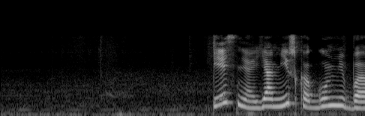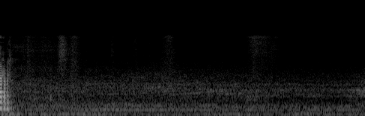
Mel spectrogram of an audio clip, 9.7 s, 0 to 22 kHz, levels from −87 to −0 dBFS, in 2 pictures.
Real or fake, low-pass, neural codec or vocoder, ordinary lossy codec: fake; 7.2 kHz; autoencoder, 48 kHz, 128 numbers a frame, DAC-VAE, trained on Japanese speech; none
